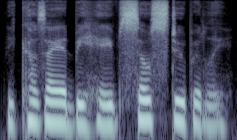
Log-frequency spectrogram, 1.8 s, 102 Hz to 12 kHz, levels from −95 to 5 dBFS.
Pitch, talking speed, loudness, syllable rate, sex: 175 Hz, 200 wpm, -20 LUFS, 7.1 syllables/s, female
